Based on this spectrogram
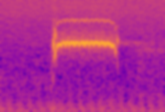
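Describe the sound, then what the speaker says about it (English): A coach gives a single loud, clear whistle blast lasting about half a second to signal runners, sharp and steady in pitch, over quiet background. "until I blow the whistle"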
